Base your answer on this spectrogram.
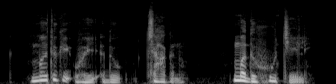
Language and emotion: Manipuri, fearful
